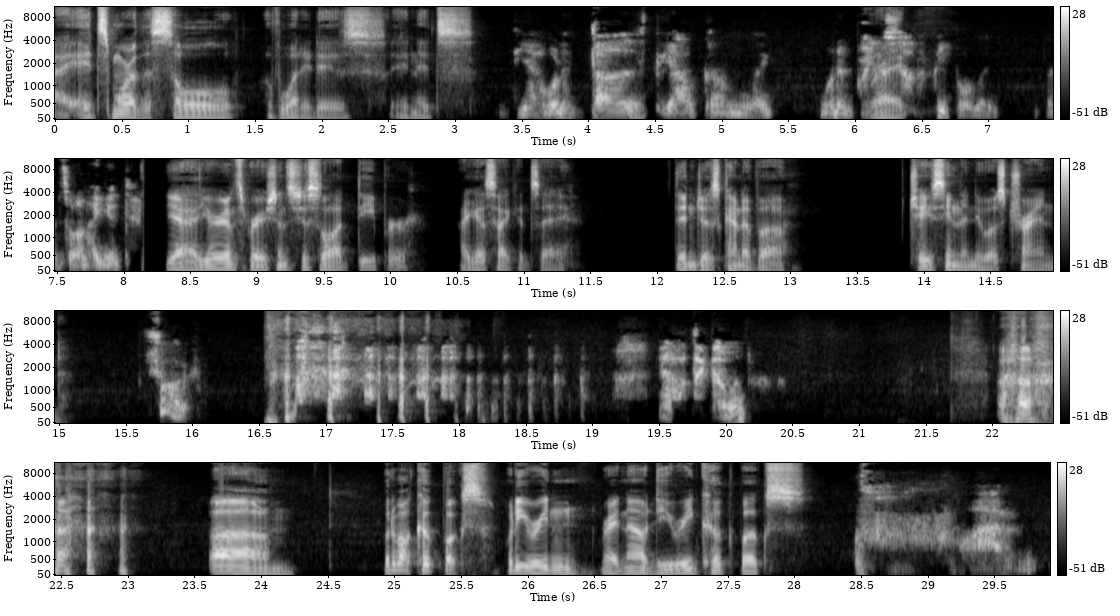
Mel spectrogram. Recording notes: Recorded using Riverside. Recorded using Riverside.FM - The best solution I have found for recording my podcast.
